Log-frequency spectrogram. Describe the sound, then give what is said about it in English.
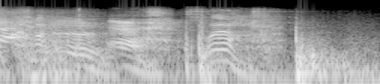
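A heavy wooden thud lands near the end as a man is struck with a chair, following strained voices and scuffling. The impact is sharp and loud, then fades quickly. “You were very handy with that chair. How come you hit him?”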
